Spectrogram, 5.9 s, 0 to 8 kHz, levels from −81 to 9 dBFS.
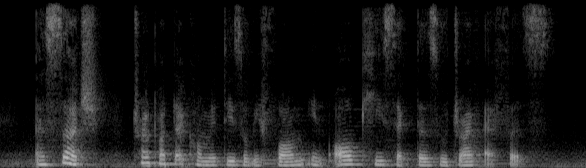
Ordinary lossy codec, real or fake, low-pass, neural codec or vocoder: none; fake; none; codec, 16 kHz, 0.4 kbps, LongCat-Audio-Codec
